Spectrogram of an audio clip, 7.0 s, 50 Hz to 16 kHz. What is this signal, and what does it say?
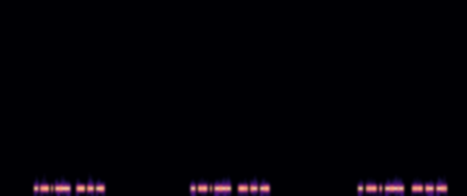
Morse code, heard as a keyed tone, about 59 wpm, 700 Hz. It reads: THEY HAD THEY HAD THEY HAD
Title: Speed-Racing - Sets of 2 Words 50wpm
